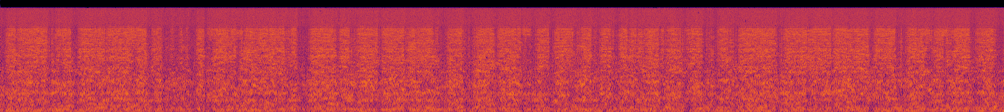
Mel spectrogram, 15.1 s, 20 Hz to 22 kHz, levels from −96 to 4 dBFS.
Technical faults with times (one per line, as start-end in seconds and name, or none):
2.71 overlapping chunks
8.72 overlapping chunks
14.72 overlapping chunks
